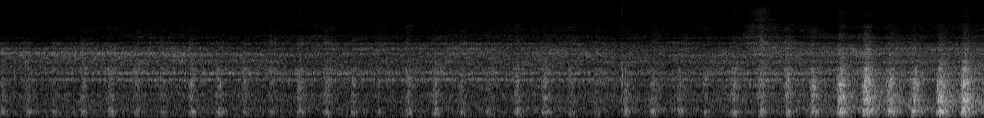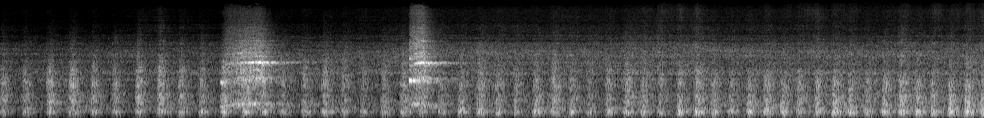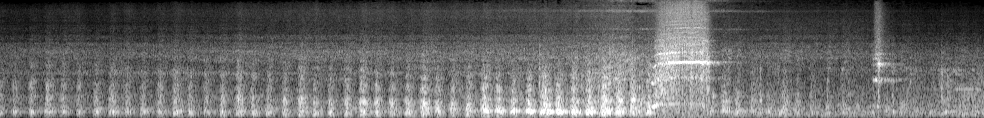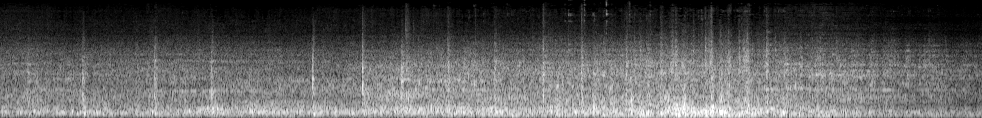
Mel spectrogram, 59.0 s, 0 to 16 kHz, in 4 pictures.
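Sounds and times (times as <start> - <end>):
steam hissing: 0.0 - 59.0
steam locomotive exhaust beating: 0.0 - 59.0
train wagons rolling past: 0.0 - 59.0
steam whistle: 18.0 - 19.5, 20.8 - 21.7, 39.2 - 40.5, 42.6 - 43.0.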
